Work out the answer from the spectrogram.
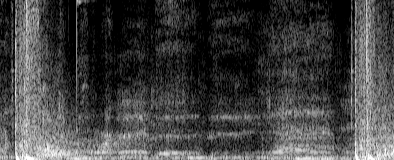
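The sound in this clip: Gunshots in a video game shooter fire as a few sharp, loud bursts, at the start and again near the end, with voices talking between them.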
